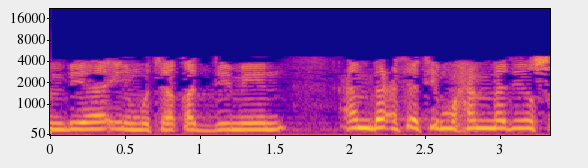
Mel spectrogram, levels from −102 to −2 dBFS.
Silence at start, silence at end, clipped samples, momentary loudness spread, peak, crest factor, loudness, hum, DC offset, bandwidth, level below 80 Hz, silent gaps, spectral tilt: 0 s; 0 s; under 0.1%; 7 LU; -4 dBFS; 16 dB; -21 LUFS; none; 0.6%; 4.9 kHz; -60 dBFS; none; -11 dB/octave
